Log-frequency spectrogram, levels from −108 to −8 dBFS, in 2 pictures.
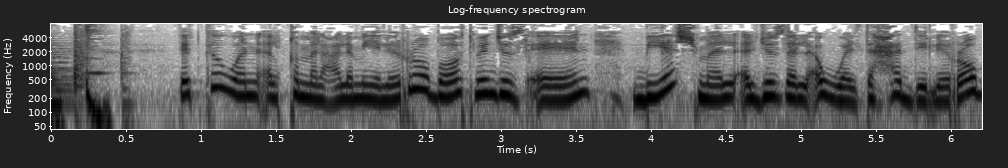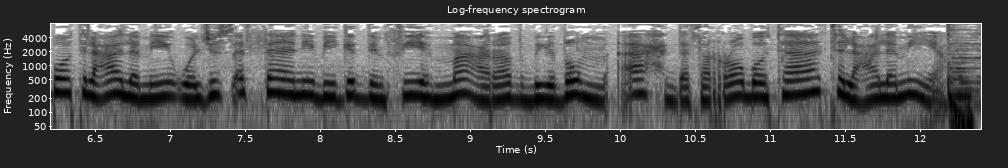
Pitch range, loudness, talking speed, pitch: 195-240 Hz, -15 LUFS, 100 wpm, 215 Hz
